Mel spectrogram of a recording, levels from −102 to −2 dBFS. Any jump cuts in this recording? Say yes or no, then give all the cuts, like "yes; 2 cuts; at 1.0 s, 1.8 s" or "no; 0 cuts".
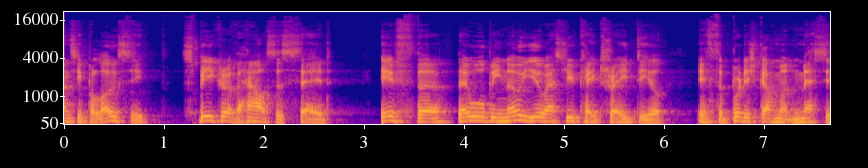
no; 0 cuts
